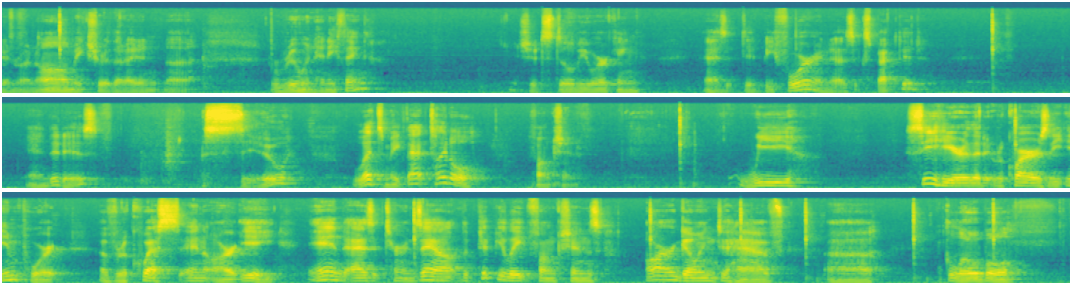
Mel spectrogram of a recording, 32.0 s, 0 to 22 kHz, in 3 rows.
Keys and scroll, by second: 23.3 super+c, 31.9 super+v.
